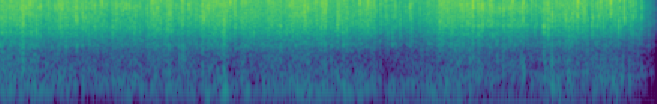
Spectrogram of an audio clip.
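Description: A thin sheet of white crinkly tissue paper is stretched and twisted between both hands with the fingertips. It gives a steady, bright crinkling and crumpling rustle that fades out at the end.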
